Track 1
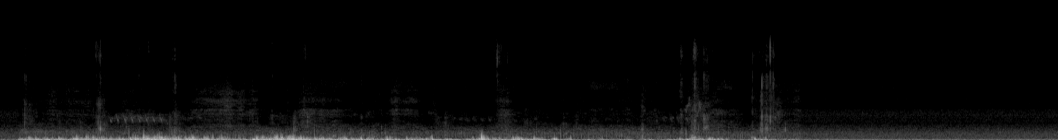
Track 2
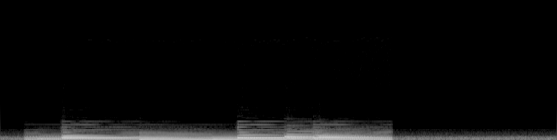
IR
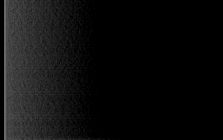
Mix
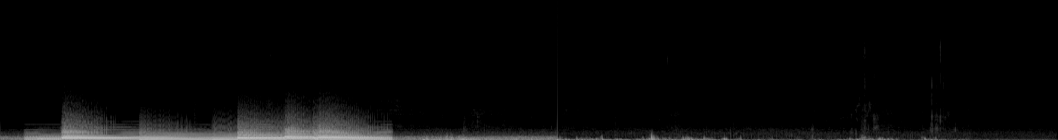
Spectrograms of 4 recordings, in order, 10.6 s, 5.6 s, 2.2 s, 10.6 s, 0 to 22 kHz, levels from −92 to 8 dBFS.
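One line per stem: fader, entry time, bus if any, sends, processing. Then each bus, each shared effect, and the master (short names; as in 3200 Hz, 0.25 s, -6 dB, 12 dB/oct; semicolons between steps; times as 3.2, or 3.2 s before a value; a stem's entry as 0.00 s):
-14.5 dB, 1.70 s, no send, dry
-0.5 dB, 0.00 s, no send, hard clip -16 dBFS, distortion -13 dB; LPF 2500 Hz 12 dB/oct; low shelf 130 Hz -10.5 dB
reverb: off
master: dry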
